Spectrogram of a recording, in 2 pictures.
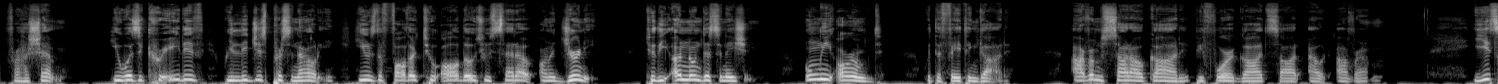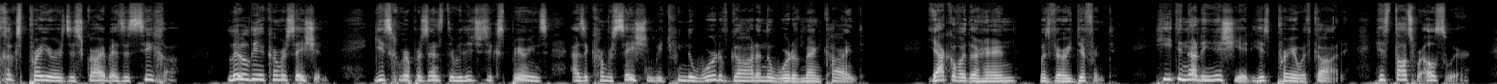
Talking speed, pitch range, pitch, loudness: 180 wpm, 150-195 Hz, 170 Hz, -18 LUFS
